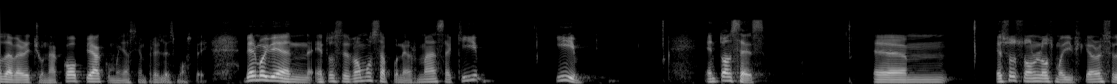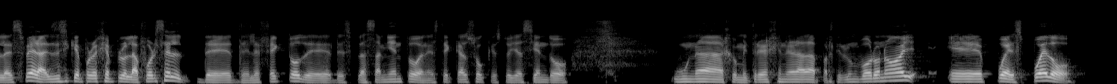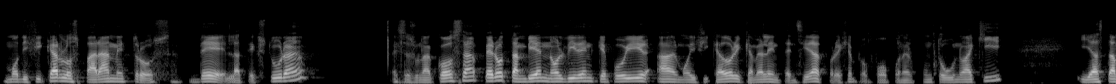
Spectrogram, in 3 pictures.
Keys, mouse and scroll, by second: 3.4-6.3 drag, 5.0-7.9 middle drag, 16.1-31.9 drag, 32.9-33.5 middle drag.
